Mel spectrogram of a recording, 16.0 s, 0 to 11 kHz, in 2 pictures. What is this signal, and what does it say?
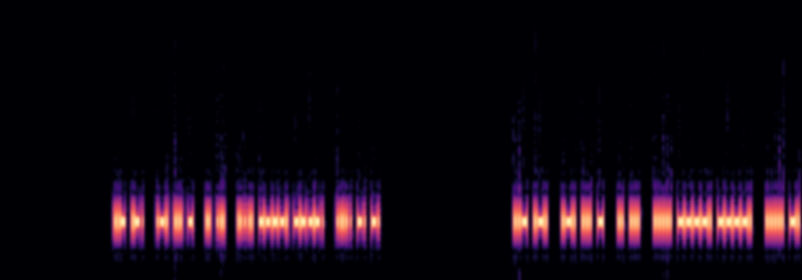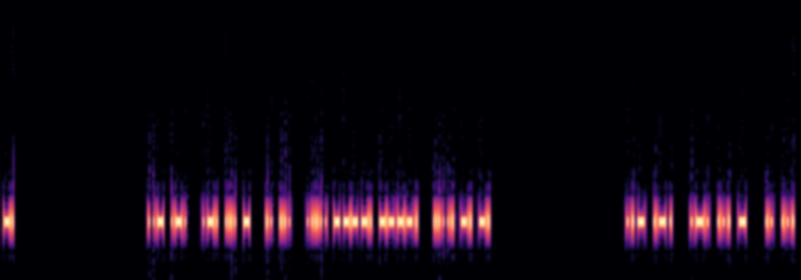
Morse code, heard as a keyed tone, about 58 wpm, 700 Hz. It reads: UR RST IS 599 5NN UR RST IS 599 5NN UR RST IS 599 5NN UR RST IS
